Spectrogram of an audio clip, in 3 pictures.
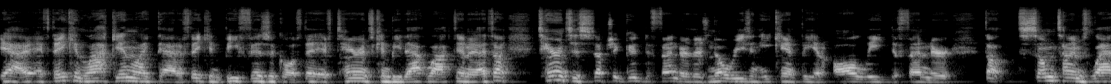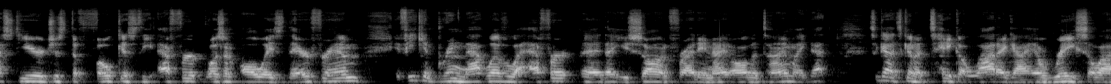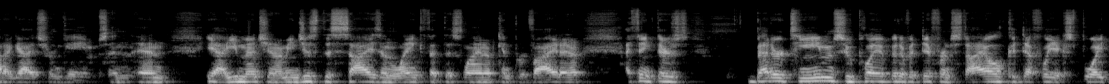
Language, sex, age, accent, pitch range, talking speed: English, male, 20-39, American, 110-140 Hz, 230 wpm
